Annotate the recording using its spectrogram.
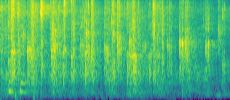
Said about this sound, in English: And if we could just give her one more round of applause for the great job she did.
